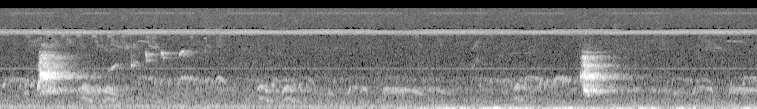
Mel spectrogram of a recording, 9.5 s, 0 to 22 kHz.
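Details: Neighbourhood dog in Hawaiian Paradise Park, Hawaii, barking intermittently on Labor Day, September 2, 2024: two single loud, sharp barks about seven seconds apart, with softer distant barking and bird chirps in between.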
